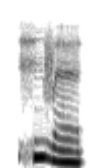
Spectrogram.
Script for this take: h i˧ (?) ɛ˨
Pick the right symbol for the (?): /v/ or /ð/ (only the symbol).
v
